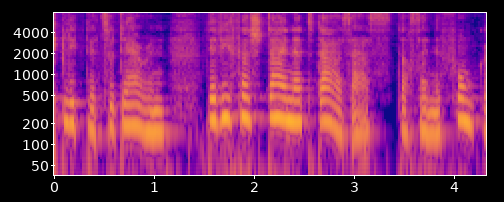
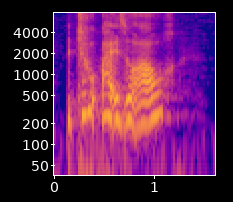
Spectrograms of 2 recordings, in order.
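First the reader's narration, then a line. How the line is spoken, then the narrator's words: Gasped into napkin. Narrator (German): keuchte ich in die Serviette und musste irgendwie selber anfangen zu lachen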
